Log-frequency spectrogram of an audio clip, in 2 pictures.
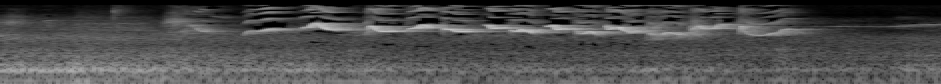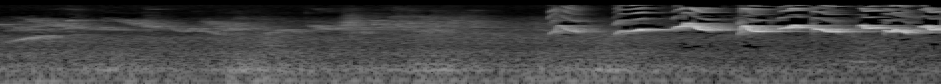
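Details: Ultramarine grosbeak singing the Paraná canto fibra type, played to fire up a captive azulão: two energetic phrases of quick, sweet, slurred notes separated by softer chatter, with a steady low hum underneath.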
